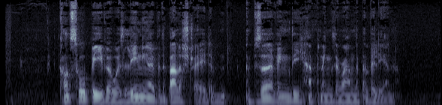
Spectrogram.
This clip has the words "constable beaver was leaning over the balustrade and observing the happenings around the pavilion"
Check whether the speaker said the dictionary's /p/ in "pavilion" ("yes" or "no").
yes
